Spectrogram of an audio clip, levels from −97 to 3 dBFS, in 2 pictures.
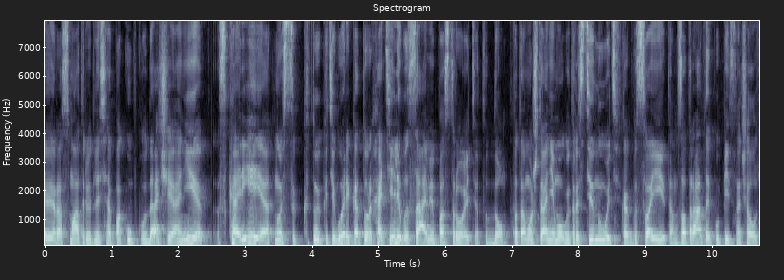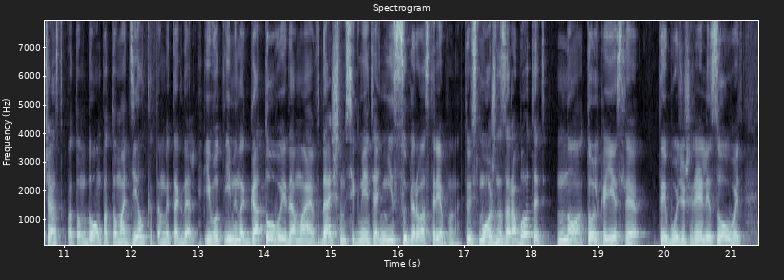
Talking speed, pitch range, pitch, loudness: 170 wpm, 110-145 Hz, 120 Hz, -18 LUFS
